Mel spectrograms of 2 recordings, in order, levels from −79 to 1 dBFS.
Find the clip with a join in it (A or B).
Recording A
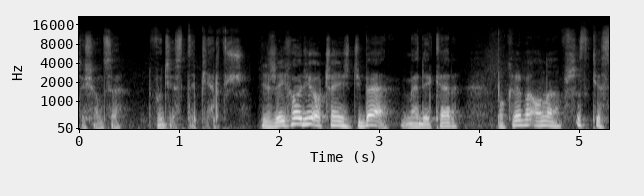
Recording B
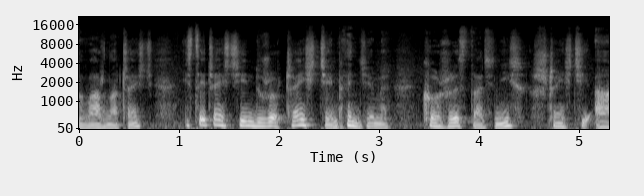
A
